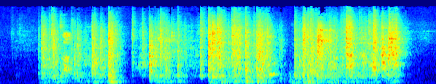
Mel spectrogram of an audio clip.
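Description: Plastic food containers and dishes clattering and knocking as they are stacked into a kitchen cupboard while a dishwasher is unloaded, a dense run of rattles and knocks starting about half a second in.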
